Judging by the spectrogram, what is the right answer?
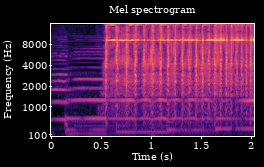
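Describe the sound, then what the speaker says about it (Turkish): Loose coins being shaken, a bright jingling rattle that starts after a brief tonal chime and continues in quick uneven bursts, close and clear with no talking. "tekrar bozuk para sallandı"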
